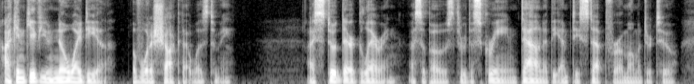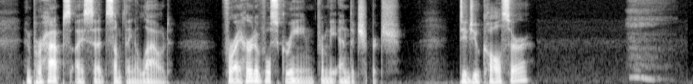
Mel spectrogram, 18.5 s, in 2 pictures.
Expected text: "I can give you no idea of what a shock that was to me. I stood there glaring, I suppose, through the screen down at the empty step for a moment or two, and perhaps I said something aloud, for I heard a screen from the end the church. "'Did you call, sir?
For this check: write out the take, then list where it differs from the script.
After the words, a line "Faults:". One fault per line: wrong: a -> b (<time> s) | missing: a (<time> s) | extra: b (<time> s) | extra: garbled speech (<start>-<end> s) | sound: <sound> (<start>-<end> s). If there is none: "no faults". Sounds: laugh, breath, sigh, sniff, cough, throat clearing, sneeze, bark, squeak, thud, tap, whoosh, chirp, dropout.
"I can give you no idea of what a shock that was to me. I stood there glaring, I suppose, through the screen down at the empty step for a moment or two, and perhaps I said something aloud, for I heard a screen from the end the church. "'Did you call, sir?
Faults:
sound: dropout (14.1-14.2 s)
sound: sigh (17.6-18.3 s)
